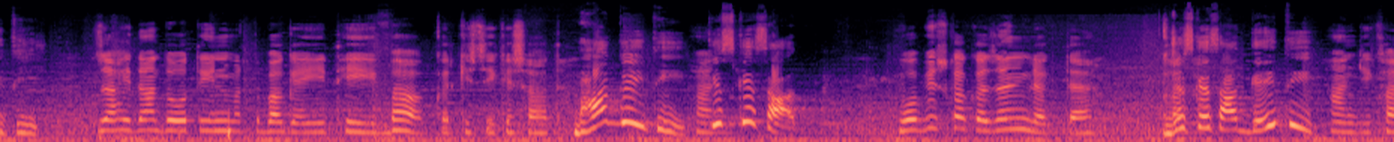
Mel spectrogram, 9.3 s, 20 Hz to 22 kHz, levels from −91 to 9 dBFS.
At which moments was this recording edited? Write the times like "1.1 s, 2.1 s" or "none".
none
